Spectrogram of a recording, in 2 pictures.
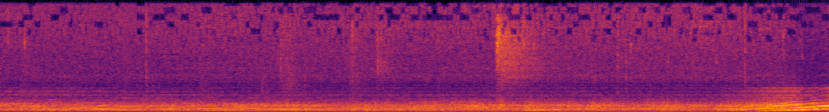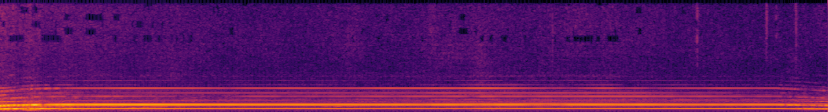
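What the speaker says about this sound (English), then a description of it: "the evening, of course, started with a blaring air raid siren" An air raid siren blares in the evening during the Russian invasion of Ukraine, a loud wavering wail that rises into a long sustained howl, with no talking.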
